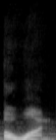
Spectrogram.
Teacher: which is a vowel it doesn't start with a vowel sound the pronunciation of one starts with a w sound which is a consonant sound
